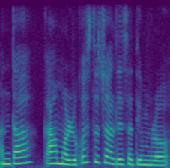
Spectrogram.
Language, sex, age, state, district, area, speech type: Nepali, female, 18-30, West Bengal, Jalpaiguri, rural, spontaneous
